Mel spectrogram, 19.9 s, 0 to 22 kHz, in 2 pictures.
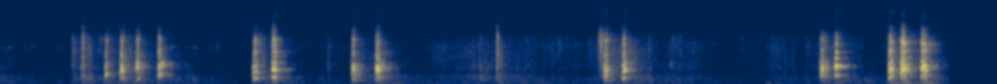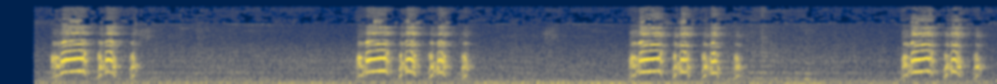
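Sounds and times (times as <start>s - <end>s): hen clucking and cackling: 1.0s - 1.8s, 2.5s - 4.0s, 8.2s - 9.5s, 10.3s - 19.9s
steady background hum: 10.3s - 19.9s.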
